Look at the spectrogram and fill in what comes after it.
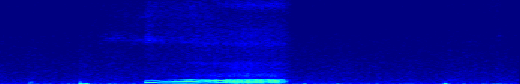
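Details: One drawn-out, nasal, rattling snore lasting about a second from a sleeping female orange cat, with faint soft breaths before and after it.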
